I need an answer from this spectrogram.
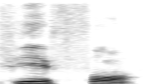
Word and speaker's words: Vieux-Fort: I'm located in the south of the island, in a place called Vieux-Fort. That's the way it's pronounced. It's French. So all of the constituencies in my country, they're French.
